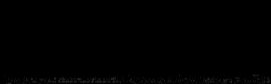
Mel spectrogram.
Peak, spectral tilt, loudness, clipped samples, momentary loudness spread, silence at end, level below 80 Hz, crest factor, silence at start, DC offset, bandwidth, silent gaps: -54 dBFS; -7 dB/octave; -68 LUFS; under 0.1%; 3 LU; 0 s; -78 dBFS; 14 dB; 0.05 s; under 0.1%; 11 kHz; none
